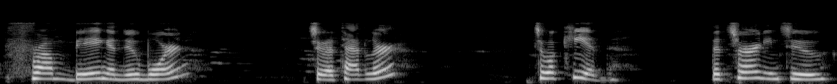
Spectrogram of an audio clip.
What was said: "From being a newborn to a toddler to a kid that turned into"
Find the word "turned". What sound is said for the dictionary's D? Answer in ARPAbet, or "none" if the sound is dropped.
none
